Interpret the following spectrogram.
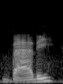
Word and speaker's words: Berg: podcast you'll find out it's not pronounced Berg it's pronounced baddy which is I don't know how that makes sense but that's what it is and uh it also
